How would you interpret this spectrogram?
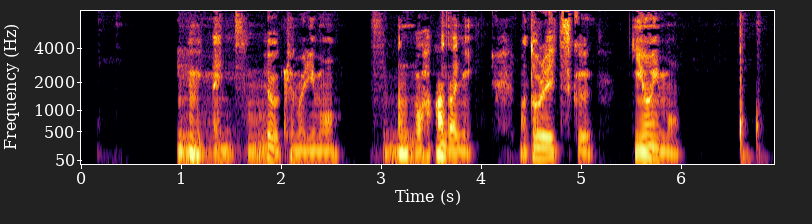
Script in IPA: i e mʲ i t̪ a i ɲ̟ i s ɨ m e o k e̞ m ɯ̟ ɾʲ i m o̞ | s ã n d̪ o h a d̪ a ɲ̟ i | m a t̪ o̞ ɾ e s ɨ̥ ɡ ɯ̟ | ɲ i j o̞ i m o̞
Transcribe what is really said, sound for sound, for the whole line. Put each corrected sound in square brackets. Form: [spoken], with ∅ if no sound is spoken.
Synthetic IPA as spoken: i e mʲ i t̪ a i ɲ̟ i s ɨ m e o k e̞ m ɯ̟ ɾʲ i m o̞ | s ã n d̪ o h a d̪ a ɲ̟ i | m a t̪ o̞ ɾ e [t͡s] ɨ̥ [k] ɯ̟ | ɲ i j o̞ i m o̞

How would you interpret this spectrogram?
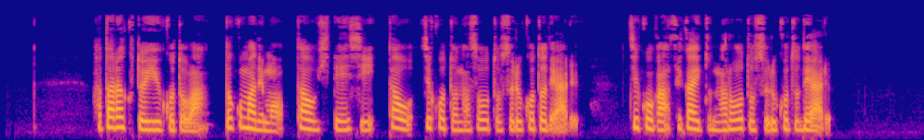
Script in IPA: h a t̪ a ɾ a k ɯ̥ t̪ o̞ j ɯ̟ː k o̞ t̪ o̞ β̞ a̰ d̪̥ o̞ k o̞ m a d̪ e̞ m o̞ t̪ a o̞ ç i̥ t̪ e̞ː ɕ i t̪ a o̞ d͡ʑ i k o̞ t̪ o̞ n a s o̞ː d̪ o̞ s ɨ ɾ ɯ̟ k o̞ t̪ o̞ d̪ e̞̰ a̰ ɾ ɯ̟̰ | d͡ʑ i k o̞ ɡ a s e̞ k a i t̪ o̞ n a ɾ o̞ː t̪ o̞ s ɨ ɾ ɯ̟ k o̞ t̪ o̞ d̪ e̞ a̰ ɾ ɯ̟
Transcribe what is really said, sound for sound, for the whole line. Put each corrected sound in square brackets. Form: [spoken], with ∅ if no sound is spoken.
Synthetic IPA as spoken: h a t̪ a ɾ a k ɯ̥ t̪ o̞ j ɯ̟ː k o̞ t̪ o̞ β̞ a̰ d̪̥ o̞ k o̞ m a d̪ e̞ m o̞ t̪ a o̞ ç i̥ t̪ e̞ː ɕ i t̪ a o̞ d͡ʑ i k o̞ t̪ o̞ n a s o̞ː [t̪] o̞ s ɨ ɾ ɯ̟ k o̞ t̪ o̞ d̪ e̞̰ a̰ ɾ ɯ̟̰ | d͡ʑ i k o̞ ɡ a s e̞ k a i t̪ o̞ n a ɾ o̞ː t̪ o̞ s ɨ ɾ ɯ̟ k o̞ t̪ o̞ d̪ e̞ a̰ ɾ ɯ̟

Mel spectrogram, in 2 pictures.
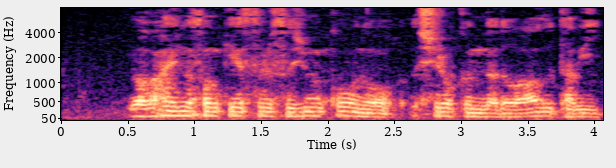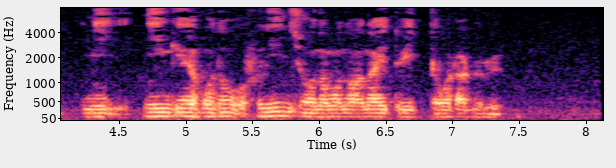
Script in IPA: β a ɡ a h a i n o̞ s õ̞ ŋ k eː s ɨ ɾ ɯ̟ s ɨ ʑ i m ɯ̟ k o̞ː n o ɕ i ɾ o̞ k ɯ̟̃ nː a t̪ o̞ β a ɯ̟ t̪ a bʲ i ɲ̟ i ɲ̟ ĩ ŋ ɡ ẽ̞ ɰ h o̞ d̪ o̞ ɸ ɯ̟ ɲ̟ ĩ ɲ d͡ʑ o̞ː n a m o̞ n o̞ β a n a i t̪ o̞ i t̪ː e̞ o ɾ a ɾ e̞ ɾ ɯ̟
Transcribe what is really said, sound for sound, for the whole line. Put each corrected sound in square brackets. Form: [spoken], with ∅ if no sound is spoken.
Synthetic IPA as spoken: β a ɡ a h a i n o̞ s õ̞ ŋ k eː s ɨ ɾ ɯ̟ s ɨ ʑ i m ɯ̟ k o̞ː n o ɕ i ɾ o̞ k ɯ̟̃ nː a [d̪] o̞ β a ɯ̟ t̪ a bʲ i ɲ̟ i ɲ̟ ĩ ŋ ɡ ẽ̞ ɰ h o̞ d̪ o̞ ɸ ɯ̟ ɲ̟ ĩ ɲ d͡ʑ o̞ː n a m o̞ n o̞ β a n a i t̪ o̞ i t̪ː e̞ o ɾ a ɾ e̞ ɾ ɯ̟

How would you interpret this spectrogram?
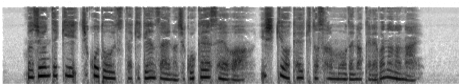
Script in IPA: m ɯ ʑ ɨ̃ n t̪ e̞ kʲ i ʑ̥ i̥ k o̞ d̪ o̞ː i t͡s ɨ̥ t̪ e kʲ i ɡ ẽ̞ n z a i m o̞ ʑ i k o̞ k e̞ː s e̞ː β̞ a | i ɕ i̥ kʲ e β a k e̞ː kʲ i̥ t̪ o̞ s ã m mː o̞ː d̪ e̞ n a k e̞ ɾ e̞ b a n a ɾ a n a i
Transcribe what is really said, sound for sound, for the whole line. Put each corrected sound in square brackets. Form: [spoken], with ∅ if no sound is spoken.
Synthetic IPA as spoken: m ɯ ʑ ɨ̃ n t̪ e̞ kʲ i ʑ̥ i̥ k o̞ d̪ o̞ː i t͡s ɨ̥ t̪ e kʲ i ɡ ẽ̞ n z a i [n] o̞ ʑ i k o̞ k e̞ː s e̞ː β̞ a | i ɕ i̥ kʲ [i] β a k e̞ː kʲ i̥ t̪ o̞ s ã m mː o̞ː d̪ e̞ n a k e̞ ɾ e̞ b a n a ɾ a n a i

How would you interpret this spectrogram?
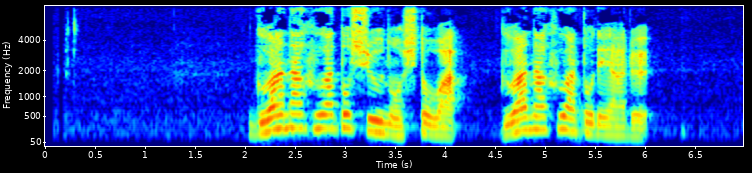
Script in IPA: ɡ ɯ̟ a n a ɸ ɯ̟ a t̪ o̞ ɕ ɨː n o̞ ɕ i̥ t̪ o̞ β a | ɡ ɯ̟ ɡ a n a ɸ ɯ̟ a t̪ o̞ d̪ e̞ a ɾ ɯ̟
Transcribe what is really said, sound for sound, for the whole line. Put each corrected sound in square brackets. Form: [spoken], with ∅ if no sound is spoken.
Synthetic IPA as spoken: ɡ ɯ̟ a n a ɸ ɯ̟ a t̪ o̞ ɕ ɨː n o̞ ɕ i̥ t̪ o̞ β a | ɡ ɯ̟ [∅] a n a ɸ ɯ̟ a t̪ o̞ d̪ e̞ a ɾ ɯ̟

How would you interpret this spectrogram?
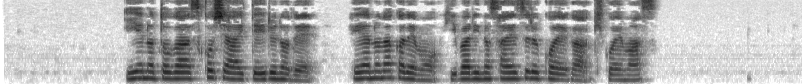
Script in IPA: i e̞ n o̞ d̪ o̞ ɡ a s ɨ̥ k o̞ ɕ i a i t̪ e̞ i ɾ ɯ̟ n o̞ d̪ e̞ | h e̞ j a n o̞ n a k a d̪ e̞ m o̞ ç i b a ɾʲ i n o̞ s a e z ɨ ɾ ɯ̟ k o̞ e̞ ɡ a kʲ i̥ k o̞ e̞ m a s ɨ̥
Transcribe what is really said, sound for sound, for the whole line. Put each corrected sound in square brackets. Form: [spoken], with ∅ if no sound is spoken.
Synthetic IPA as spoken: i e̞ n o̞ [t̪] o̞ ɡ a s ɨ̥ k o̞ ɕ i a i t̪ e̞ i ɾ ɯ̟ n o̞ d̪ e̞ | h e̞ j a n o̞ n a k a d̪ e̞ m o̞ ç i b a ɾʲ i n o̞ s a e z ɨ ɾ ɯ̟ k o̞ e̞ ɡ a kʲ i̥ k o̞ e̞ m a s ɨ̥

